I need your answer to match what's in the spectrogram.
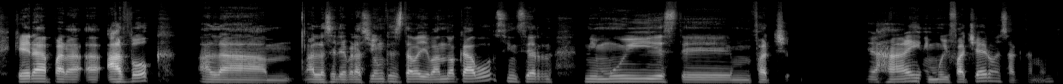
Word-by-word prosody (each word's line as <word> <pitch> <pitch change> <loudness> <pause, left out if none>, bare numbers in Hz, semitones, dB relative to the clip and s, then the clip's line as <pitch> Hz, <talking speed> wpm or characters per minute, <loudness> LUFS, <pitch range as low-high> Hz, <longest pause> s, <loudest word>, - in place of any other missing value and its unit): que 130 +1 +7
era 135 0 +7
para 120 -2 +3
a 115 0 -2
ad 120 0 +9
hoc 150 - -1 0.4
a 115 - -4
la 110 -2 +1 0.4
a 115 0 -2
la 115 -1 -1
celebración 120 +2 -2
que 135 - -11
se 135 - -6
estaba 125 +2 +2
llevando 120 +2 -2
a - - -11
cabo, 165 - 0
sin 145 -7 -5
ser 130 +2 -2 0.4
ni 130 -1 -8
muy, 135 +1 -1
este, 110 -2 -4 0.2
fache - - -1 0.8
Ajá, 120 +3 +1
ni 150 +1 +2
muy 115 0 -7
fachero. 150 +7 -1
Exactamente. 140 -1 -11
125 Hz, 160 wpm, -25 LUFS, 115-135 Hz, 0.8 s, ad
